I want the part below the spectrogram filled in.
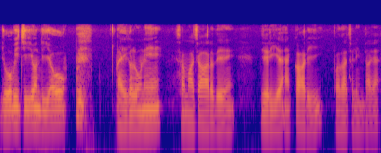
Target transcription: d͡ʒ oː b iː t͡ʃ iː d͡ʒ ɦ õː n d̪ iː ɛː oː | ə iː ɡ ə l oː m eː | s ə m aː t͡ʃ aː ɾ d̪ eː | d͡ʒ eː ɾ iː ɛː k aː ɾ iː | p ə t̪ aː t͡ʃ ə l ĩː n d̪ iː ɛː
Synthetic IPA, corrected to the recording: d͡ʒ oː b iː t͡ʃ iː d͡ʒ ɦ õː n d̪ iː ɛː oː | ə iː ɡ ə l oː n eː | s ə m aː t͡ʃ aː ɾ d̪ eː | d͡ʒ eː ɾ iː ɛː k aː ɾ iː | p ə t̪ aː t͡ʃ ə l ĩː n d̪ aː ɛː

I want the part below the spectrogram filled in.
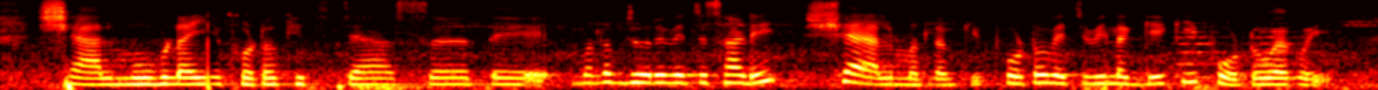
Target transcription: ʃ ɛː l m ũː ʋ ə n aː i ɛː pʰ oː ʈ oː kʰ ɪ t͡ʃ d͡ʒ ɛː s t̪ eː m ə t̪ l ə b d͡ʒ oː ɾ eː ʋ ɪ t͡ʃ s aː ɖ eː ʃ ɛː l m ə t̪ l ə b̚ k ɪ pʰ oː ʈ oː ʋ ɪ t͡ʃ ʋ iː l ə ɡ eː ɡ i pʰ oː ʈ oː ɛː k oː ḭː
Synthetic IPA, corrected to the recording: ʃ ɛː l m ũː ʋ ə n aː i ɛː pʰ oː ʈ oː kʰ ɪ t͡ʃ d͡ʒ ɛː s t̪ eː m ə t̪ l ə b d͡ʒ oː ɾ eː ʋ ɪ t͡ʃ s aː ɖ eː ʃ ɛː l m ə t̪ l ə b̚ k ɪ pʰ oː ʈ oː ʋ ɪ t͡ʃ ʋ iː l ə ɡ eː k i pʰ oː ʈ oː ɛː k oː ḭː

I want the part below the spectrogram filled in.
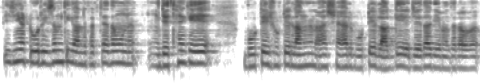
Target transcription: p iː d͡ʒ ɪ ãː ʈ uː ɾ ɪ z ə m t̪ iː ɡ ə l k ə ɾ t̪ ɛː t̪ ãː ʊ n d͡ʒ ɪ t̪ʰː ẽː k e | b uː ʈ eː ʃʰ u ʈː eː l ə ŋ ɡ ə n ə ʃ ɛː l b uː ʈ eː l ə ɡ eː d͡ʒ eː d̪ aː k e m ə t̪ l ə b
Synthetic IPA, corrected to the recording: p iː d͡ʒ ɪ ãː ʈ uː ɾ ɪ z ə m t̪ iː ɡ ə l k ə ɾ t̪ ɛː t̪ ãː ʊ n d͡ʒ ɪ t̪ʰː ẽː k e | b uː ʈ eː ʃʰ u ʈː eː l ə ŋ ɡ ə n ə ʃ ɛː l b uː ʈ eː l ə ɡ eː d͡ʒ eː d̪ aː k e m ə t̪ l ə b

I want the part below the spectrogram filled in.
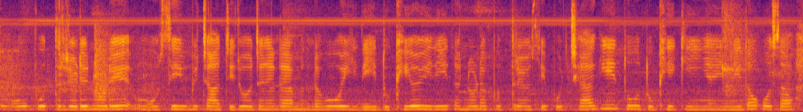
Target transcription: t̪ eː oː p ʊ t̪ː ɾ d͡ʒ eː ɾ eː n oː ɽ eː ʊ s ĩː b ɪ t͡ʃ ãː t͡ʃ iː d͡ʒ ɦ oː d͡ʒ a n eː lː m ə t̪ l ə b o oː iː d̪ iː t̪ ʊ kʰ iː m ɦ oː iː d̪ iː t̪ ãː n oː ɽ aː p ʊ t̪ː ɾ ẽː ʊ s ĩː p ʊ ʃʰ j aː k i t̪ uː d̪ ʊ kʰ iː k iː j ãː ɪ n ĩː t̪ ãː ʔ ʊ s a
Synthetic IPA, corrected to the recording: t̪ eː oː p ʊ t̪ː ɾ d͡ʒ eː ɽ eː n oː ɽ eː ʊ s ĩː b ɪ t͡ʃ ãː t͡ʃ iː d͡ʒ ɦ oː d͡ʒ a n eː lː m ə t̪ l ə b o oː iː d̪ iː d̪ ʊ kʰ iː ɦ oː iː d̪ iː t̪ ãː n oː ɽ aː p ʊ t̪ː ɾ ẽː ʊ s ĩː p ʊ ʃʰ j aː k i t̪ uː d̪ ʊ kʰ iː k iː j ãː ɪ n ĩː t̪ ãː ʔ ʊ s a

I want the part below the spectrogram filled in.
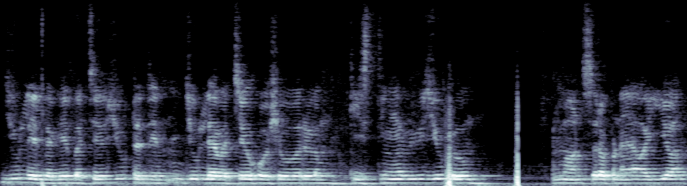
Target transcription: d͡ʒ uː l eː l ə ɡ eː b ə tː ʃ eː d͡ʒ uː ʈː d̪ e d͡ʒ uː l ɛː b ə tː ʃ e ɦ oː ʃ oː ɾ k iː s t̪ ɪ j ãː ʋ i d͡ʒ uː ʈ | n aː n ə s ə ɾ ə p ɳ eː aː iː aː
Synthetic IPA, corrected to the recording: d͡ʒ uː l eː l ə ɡ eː b ə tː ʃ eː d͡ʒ uː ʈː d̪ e d͡ʒ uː l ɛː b ə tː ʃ e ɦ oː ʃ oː ɾ k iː s t̪ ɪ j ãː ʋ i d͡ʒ uː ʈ | m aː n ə s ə ɾ ə p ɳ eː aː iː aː

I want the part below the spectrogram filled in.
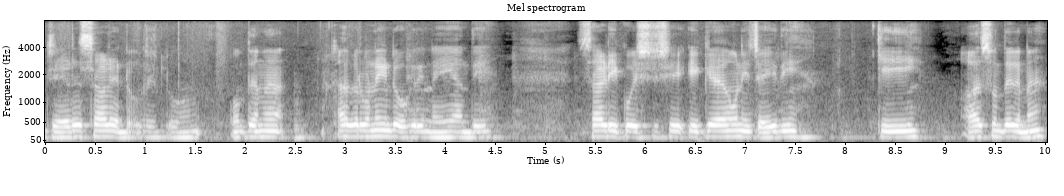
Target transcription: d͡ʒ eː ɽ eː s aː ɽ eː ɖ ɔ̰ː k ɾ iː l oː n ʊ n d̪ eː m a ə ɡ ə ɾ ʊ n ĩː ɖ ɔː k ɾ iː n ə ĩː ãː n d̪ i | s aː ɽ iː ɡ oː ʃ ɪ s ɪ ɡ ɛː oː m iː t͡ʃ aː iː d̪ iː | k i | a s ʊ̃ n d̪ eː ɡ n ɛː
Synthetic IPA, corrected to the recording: d͡ʒ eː ɽ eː s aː ɽ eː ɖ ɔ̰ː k ɾ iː l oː n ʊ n d̪ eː n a ə ɡ ə ɾ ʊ n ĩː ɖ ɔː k ɾ iː n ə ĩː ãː n d̪ iː | s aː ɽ iː k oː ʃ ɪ ʃ ɪ ɡ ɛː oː n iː t͡ʃ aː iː d̪ iː | k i | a s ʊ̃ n d̪ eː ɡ n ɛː

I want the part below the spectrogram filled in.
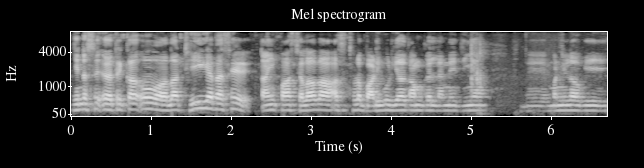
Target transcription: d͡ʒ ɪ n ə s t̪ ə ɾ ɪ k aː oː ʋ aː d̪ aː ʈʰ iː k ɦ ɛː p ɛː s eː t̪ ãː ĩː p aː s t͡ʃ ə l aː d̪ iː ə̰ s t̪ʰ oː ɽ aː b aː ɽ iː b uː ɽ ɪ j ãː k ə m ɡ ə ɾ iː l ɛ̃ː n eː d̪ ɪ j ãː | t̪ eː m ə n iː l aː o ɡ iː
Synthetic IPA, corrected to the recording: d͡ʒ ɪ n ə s t̪ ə ɾ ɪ k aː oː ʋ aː d̪ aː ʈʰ iː k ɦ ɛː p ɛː s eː t̪ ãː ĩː p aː s t͡ʃ ə l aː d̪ aː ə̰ s t̪ʰ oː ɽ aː b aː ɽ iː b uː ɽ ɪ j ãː k ə m k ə ɾ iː l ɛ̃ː n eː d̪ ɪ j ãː | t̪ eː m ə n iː l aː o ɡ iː

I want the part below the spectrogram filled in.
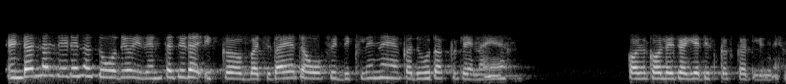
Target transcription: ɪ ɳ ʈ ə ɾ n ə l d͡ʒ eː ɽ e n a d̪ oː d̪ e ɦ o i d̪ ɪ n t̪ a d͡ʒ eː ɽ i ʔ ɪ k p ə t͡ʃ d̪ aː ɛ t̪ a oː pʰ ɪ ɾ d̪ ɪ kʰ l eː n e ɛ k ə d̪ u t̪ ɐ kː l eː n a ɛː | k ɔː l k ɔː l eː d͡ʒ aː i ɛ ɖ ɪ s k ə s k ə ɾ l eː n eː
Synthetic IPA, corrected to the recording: ɪ ɳ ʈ ə ɾ n ə l d͡ʒ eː ɽ e n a d̪ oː d̪ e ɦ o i d̪ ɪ n t̪ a d͡ʒ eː ɽ a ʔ ɪ k b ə t͡ʃ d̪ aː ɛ t̪ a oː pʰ ɪ ɾ d̪ ɪ kʰ l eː n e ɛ k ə d̪ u t̪ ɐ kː l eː n a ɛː | k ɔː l k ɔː l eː d͡ʒ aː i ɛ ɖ ɪ s k ə s k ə ɾ l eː n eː

